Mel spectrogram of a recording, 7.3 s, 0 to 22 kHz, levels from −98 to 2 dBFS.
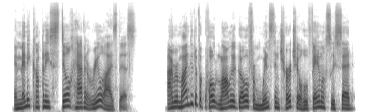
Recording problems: none

